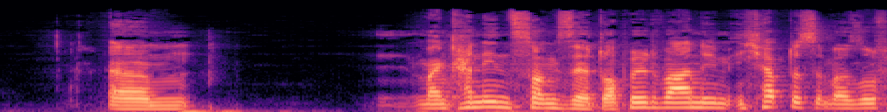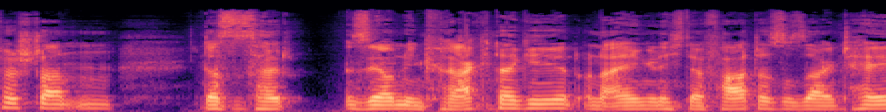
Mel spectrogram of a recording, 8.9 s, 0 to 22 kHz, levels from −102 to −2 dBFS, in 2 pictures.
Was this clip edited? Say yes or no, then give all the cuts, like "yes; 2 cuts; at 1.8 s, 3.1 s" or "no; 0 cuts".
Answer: no; 0 cuts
